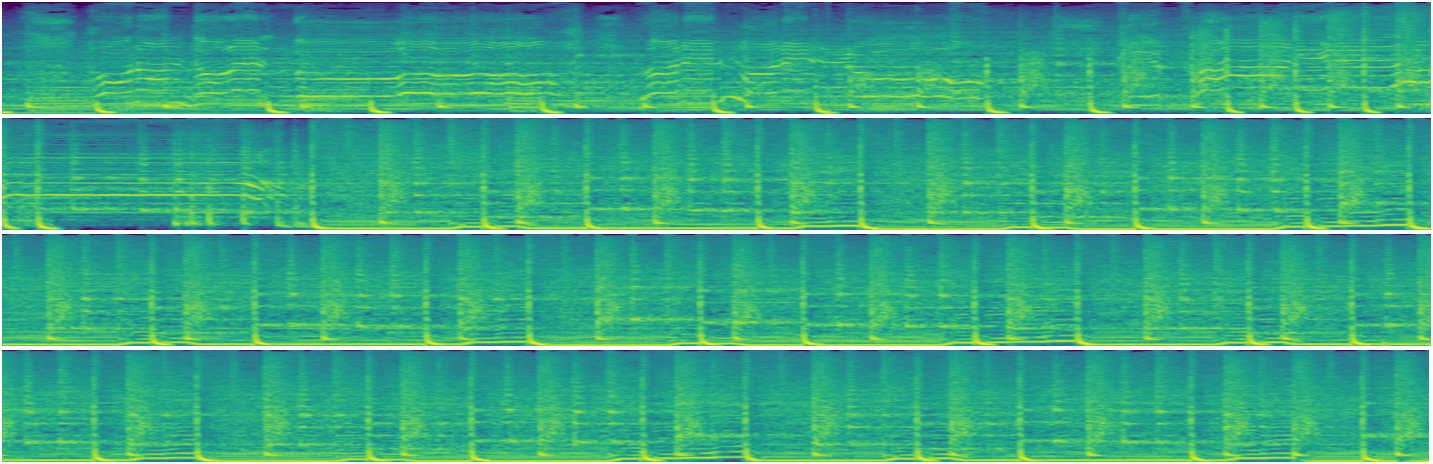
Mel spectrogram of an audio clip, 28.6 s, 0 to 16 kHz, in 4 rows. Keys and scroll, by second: 2.0 ctrl+a, 5.5 ctrl+d, 7.6 ctrl+s.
